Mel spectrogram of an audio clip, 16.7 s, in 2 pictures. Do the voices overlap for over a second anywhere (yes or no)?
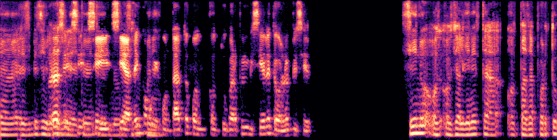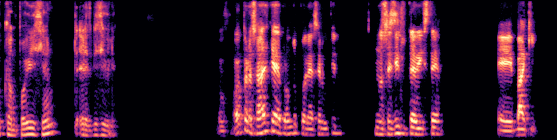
yes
